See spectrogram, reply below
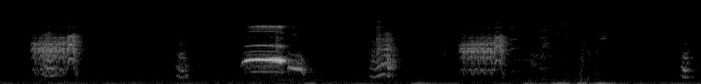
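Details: Pet Amazon parrot indoors giving harsh, raspy squawks in four loud bursts with short softer notes between, irregularly spaced over several seconds; quiet room.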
